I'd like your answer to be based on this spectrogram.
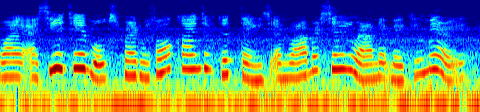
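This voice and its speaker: Over loud background noise, a put-on character voice talks at a fairly quick pace. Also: woman. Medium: read story.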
